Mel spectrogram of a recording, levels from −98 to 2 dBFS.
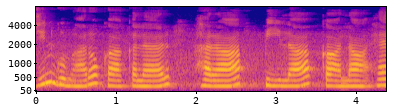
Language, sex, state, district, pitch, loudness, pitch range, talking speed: Hindi, female, Uttar Pradesh, Shamli, 200 Hz, -15 LUFS, 195-245 Hz, 110 wpm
